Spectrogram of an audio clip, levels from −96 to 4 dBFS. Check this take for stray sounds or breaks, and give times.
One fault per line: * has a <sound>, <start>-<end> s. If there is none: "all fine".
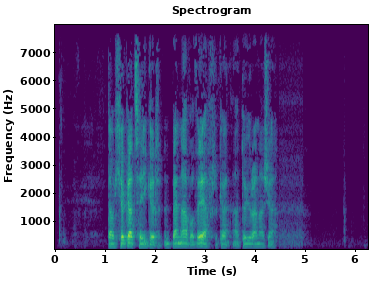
all fine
